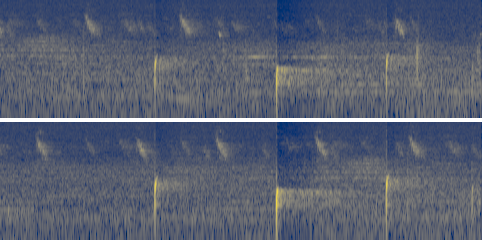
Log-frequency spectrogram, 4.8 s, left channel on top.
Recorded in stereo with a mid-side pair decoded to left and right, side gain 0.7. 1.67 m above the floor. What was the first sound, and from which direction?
A pop, 25° right.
